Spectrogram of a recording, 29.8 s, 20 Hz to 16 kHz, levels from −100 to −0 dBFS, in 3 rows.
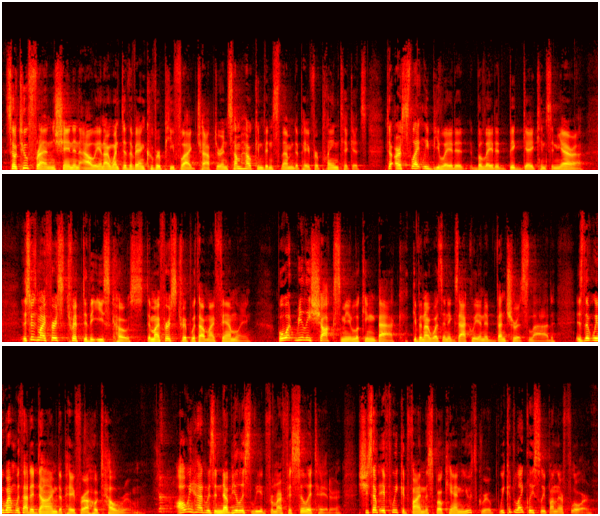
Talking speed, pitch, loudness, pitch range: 205 wpm, 140 Hz, -30 LUFS, 120-175 Hz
